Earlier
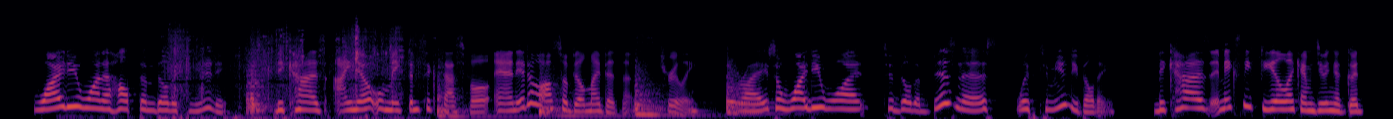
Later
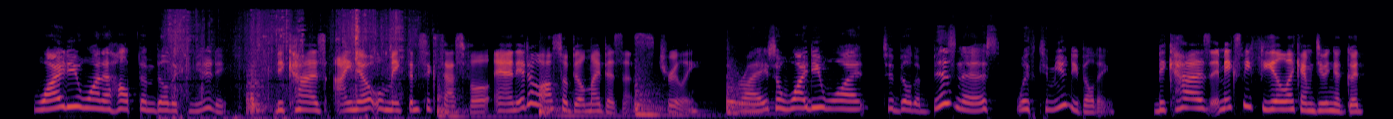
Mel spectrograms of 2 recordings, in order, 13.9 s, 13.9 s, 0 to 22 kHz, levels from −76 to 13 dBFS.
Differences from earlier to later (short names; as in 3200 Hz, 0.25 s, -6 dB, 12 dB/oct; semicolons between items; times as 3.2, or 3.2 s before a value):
speech: add weighting filter D; master: remove tape spacing loss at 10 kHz 23 dB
